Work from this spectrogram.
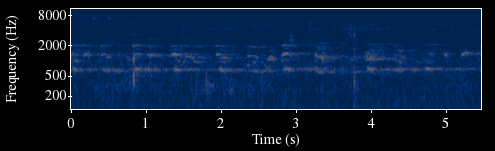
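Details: Rapid, ringing yelps from a Petit Basset Griffon Vendéen chasing a rabbit on 05/10/2014, repeated steadily with slight pitch changes and a faint high chirping in the opening second.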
